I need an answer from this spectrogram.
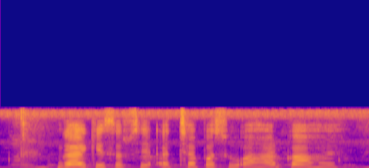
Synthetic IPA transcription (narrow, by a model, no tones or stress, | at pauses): ɡaːjkesɐbseʔɐtːʃʰapɐsuʔaːɦaːɾkaɦɛː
